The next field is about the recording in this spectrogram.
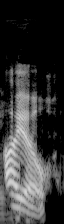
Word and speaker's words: Ayo: I think it's just Io or Io. Okay. – Yeah. A Y O. – Yes, Io, and she demands Zemo, and she demands it now.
